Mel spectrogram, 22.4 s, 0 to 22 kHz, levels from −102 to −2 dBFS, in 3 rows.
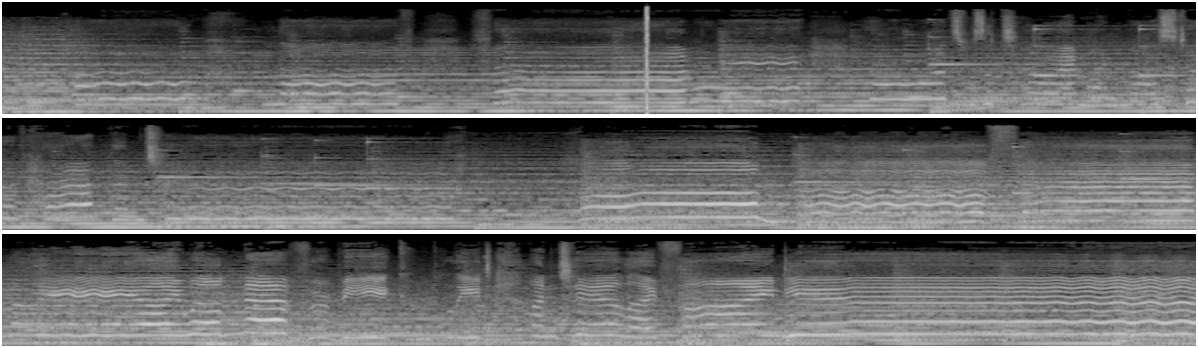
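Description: At 4.02 s there is an uninitialised buffer. A block of about 10 ms was played before any audio had been written into it. Leftover memory was read out as samples. The result is a sudden, loud crack.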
